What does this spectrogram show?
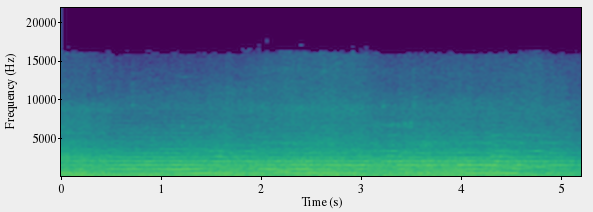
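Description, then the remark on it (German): Busy city street noise at the Colosseum in central Rome, Italy, with a steady roar of traffic and a siren wailing through it, a continuous dense urban din with no voices standing out. “Beginnen wir beim Kolosseum im lärmigen Zentrum Roms.”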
